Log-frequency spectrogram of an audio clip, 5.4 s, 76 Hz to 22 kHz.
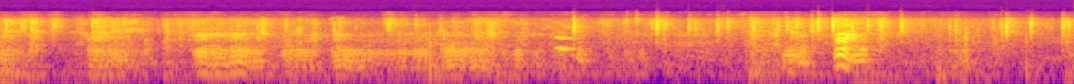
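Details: Two 11-week-old Miniature Pinscher puppies, Zselyke Zoé and Zserald, litter of champion parents; brief high, thin whimpering yelps near the third and fourth seconds, over soft human speech and rustling movement.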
